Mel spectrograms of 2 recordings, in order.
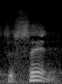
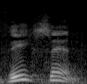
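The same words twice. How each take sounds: First: Said in the usual way. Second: "the" said as "thee" for emphasis; "the" stressed with a long ee vowel. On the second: Shown as a demonstration. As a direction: lean on "the", pronounced thee, before sin. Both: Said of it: "It's not sins, it's the sin".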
